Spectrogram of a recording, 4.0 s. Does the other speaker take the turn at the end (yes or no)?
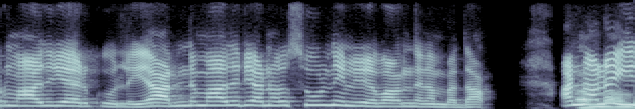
no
